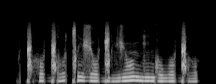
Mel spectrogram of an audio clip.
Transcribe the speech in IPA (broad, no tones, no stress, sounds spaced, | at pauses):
ǁʰ o ɡ͡ǁ o ǀ i ʒ o ɡ͡ǁ ĩ ʒ õ ɡ ĩ ɡ o w o ɡ͡ǁ o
